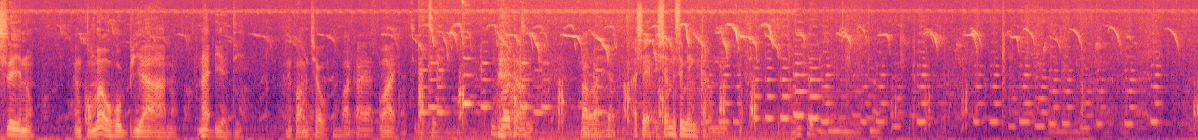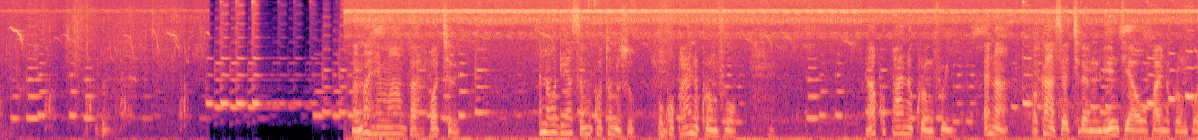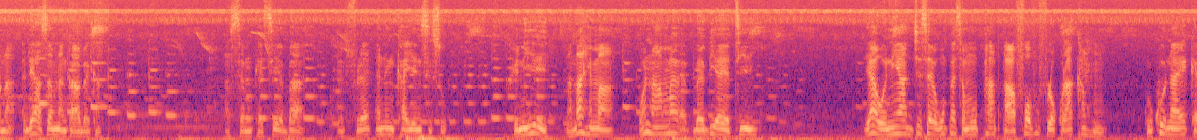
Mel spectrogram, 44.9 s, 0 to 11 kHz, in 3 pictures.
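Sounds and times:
man talking: 0.0 - 11.1, 19.4 - 20.8, 21.7 - 24.3, 25.8 - 31.4, 32.8 - 35.6, 36.4 - 39.5, 40.8 - 44.9
hens clucking: 0.0 - 17.5, 19.3 - 39.9
chicks peeping: 0.0 - 17.6, 19.3 - 42.4
steady high-pitched tone: 5.2 - 12.4
background music: 5.2 - 41.8.

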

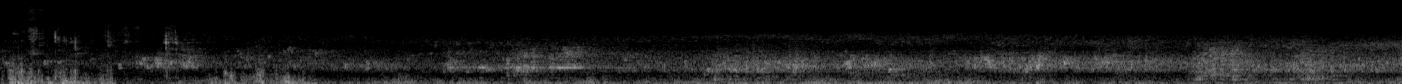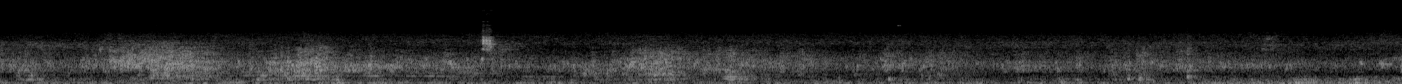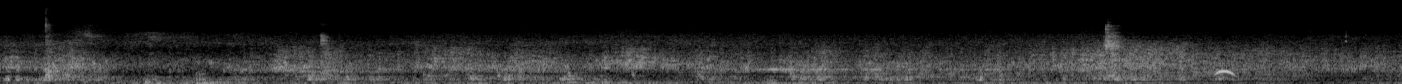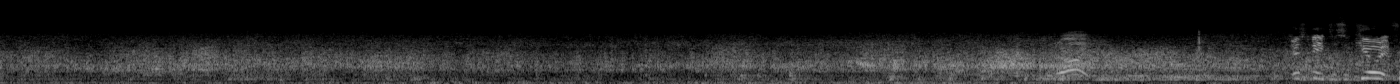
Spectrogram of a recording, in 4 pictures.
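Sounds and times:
motorway traffic: 0.0 - 56.0
wind rumbling on microphone: 0.0 - 56.0.

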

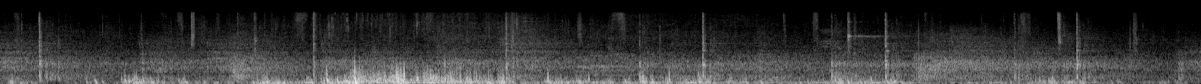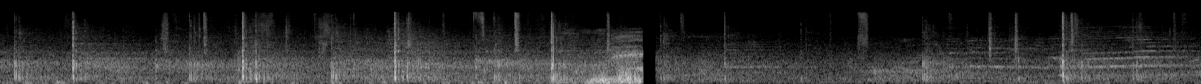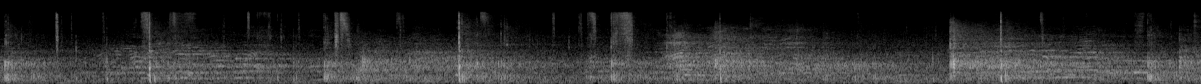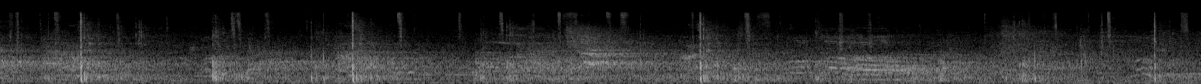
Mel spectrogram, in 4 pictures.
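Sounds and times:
wind rumble on microphone: 0.0 - 11.8, 16.6 - 18.4
tennis balls struck and bouncing: 0.0 - 19.4, 20.0 - 26.0, 26.6 - 30.4, 32.3 - 48.0.

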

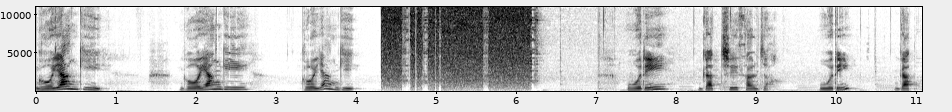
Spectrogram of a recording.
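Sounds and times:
faint background music: 0.0 - 4.3, 5.0 - 11.0
tv static hiss: 4.3 - 7.0.

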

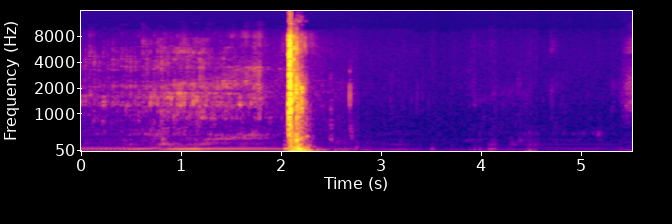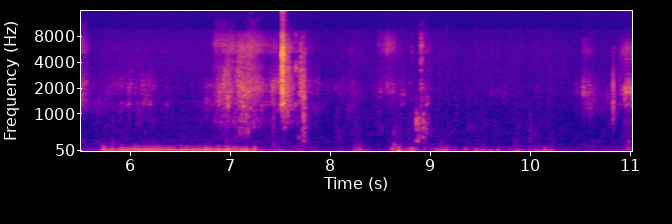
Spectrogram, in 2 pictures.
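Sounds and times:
rustling: 4.4 - 11.0
low rumble inside car: 5.6 - 7.6.

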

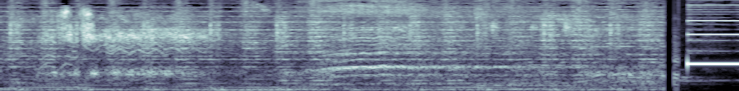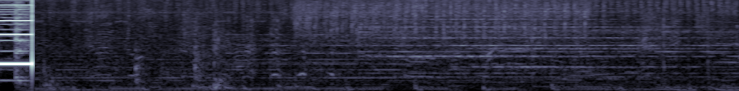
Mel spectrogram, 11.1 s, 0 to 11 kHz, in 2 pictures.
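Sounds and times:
music: 0.0 - 5.0, 5.8 - 11.0
electronic beep: 5.1 - 5.8.

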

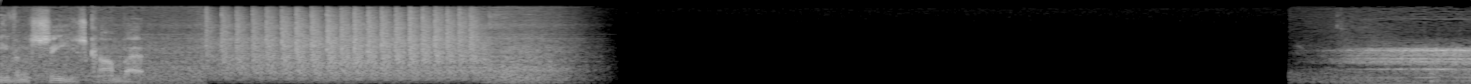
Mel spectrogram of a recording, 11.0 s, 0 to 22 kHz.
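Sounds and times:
machine gun firing rapid burst: 1.6 - 3.8.

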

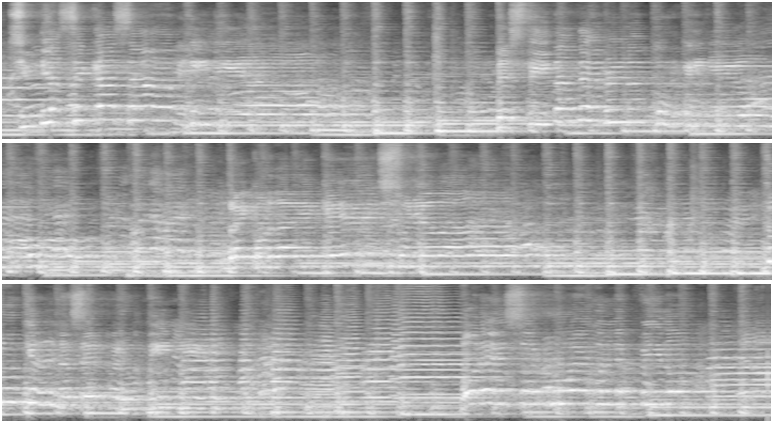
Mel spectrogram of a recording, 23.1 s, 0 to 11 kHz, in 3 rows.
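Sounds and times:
trumpets playing melody: 0.0 - 0.8, 17.2 - 20.6, 22.4 - 23.0
bass line: 0.0 - 23.0
strummed guitar rhythm: 0.0 - 23.0.

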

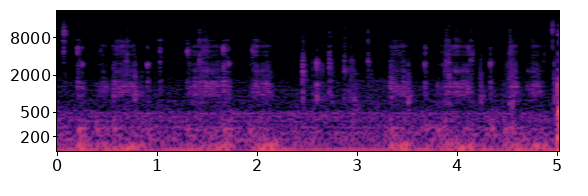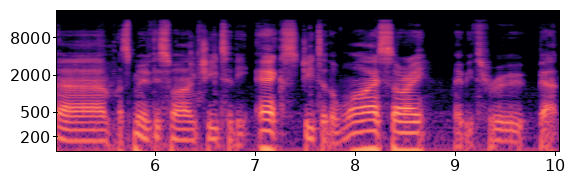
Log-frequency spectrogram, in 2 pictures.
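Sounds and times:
keyboard keys clicking: 0.0 - 4.8
low steady hum: 0.0 - 10.0.

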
